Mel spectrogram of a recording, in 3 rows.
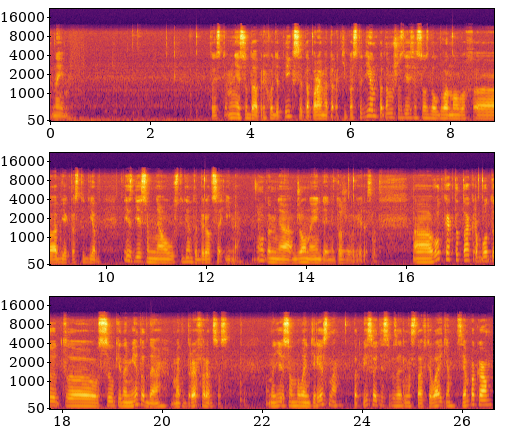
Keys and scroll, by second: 3.0 ctrl+shift+F10.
